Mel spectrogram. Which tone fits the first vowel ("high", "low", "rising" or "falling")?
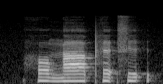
falling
